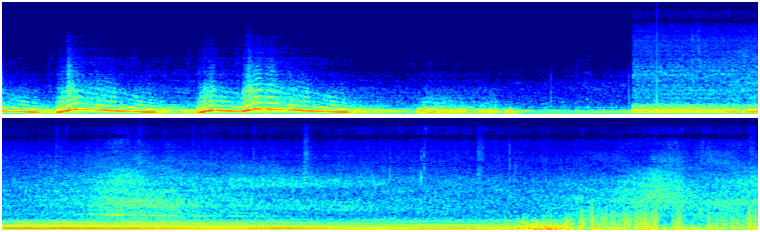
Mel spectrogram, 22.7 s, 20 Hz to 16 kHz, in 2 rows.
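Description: Cabin view of a 2016 Dodge Challenger V6 with dual straight-pipe exhaust: a few deep revving blips, then a steady loud low drone and rumble as the car runs, heard from inside.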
